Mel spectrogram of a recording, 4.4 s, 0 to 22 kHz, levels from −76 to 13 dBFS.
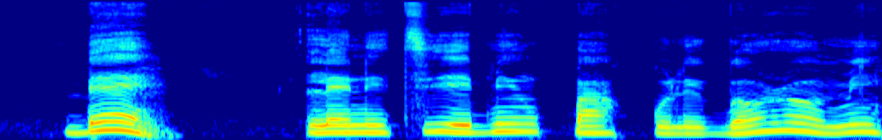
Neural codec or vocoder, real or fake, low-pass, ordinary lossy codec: none; real; none; none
